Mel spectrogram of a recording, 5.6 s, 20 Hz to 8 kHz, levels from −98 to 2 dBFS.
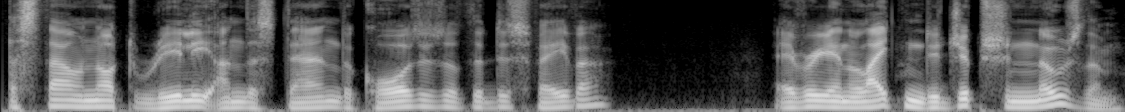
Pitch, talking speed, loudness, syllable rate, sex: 110 Hz, 160 wpm, -19 LUFS, 5.8 syllables/s, male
